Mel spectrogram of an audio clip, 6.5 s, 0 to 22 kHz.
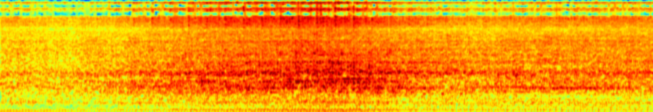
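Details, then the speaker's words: Peterbilt 359 diesel idle after replacing old squeaky belts and noisy fan hub: steady, even idle, no squeals or chirps; nice and quiet, healthy. "So before when this thing was running, it had lots of little squeaky noises and everything else from like the old belts and the fan hub was noisy. Everything was noisy. But now, if you listen to it, she's just nice and quiet."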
